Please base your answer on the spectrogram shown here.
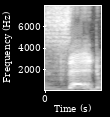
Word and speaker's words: Z: Although, in other countries, I'm aware that Z is actually pronounced as Zed, with like Lord Zed from Mighty Morphin Power Rangers, so that sounds even cooler.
